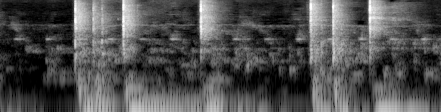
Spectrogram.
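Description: Computer keyboard keys being typed in quick clusters of clicks, about a second in, at two seconds and again near the end, as numbers are entered into a spreadsheet.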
